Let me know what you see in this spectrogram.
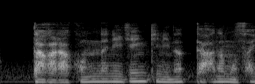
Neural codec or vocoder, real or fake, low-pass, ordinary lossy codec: none; real; 7.2 kHz; none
